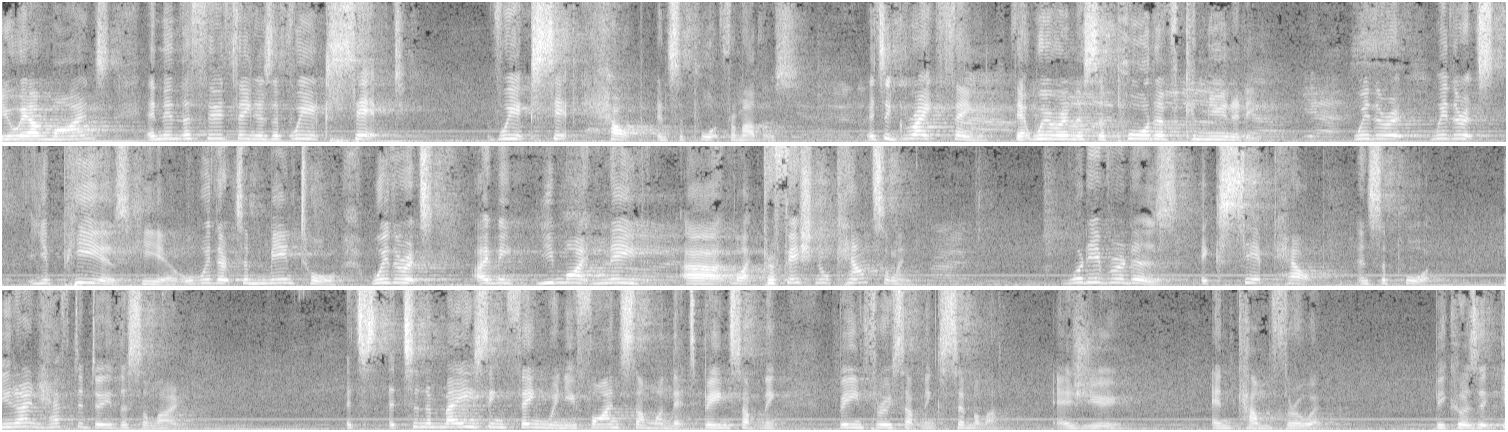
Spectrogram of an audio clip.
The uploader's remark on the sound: Recorded during our 9am service.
